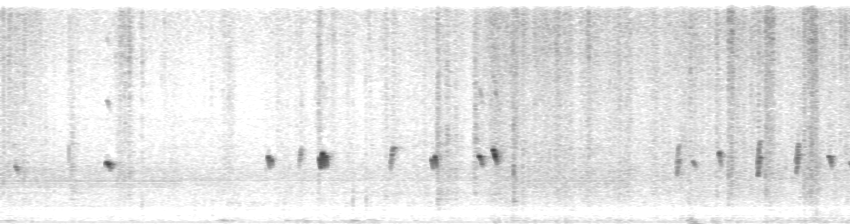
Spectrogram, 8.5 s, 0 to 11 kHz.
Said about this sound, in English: Day 2 with the new chicks.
